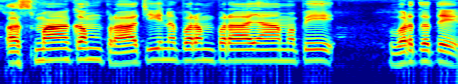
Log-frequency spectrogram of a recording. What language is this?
Sanskrit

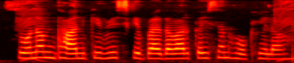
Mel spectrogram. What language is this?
Bhojpuri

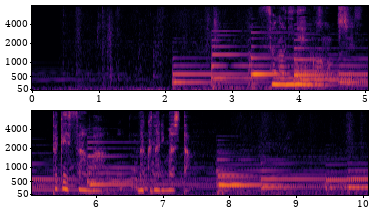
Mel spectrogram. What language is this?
Japanese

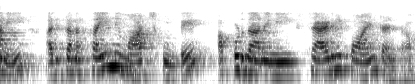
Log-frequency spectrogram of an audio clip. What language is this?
Telugu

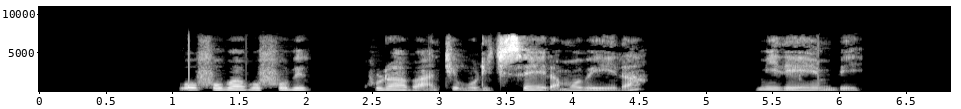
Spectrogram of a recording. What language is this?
Ganda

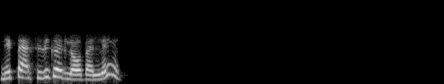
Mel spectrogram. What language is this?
Dogri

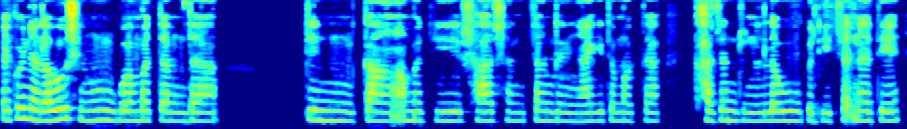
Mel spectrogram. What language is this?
Manipuri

